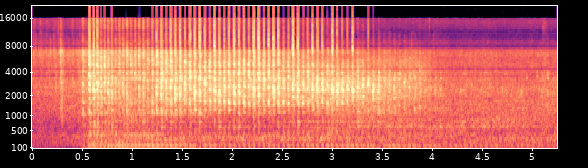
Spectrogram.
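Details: Sea Ray boat with a MerCruiser 3.0 L engine, final running test after no-start issues: catches straight away, revs briefly, then settles into an even, steady idle with no misses or knocks, a normal start and idle.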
